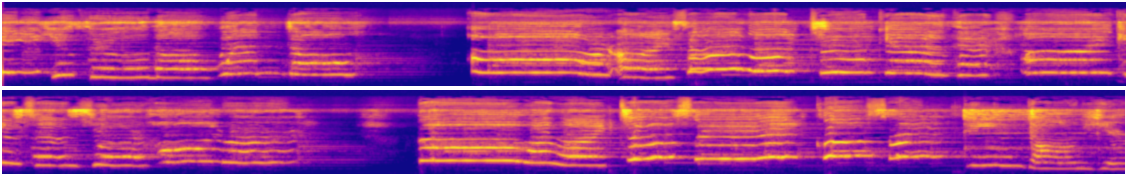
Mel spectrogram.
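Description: A high-pitched singing voice carries a stepping melody of held notes. It breaks off into silence twice, about three and about eleven seconds in.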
